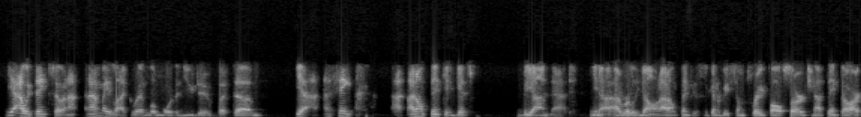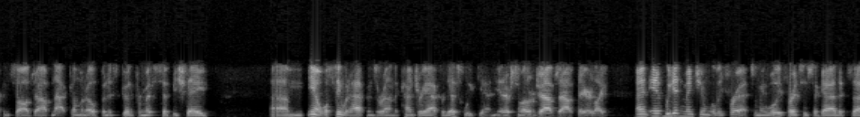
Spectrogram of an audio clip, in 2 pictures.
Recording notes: Joins the show on the Farm Bureau guest line talking about the biggest stories with Mississippi State live in the BankPlus Studio.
